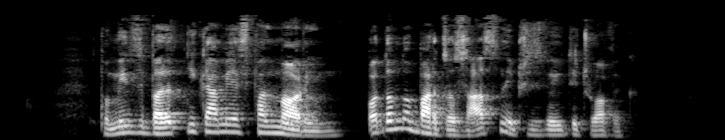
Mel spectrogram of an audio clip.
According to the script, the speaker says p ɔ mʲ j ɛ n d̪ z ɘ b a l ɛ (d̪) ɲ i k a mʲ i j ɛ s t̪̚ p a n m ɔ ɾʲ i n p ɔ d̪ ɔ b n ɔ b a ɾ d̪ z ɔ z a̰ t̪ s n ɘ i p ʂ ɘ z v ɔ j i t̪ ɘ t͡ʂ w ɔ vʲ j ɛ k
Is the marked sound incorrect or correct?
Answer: incorrect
